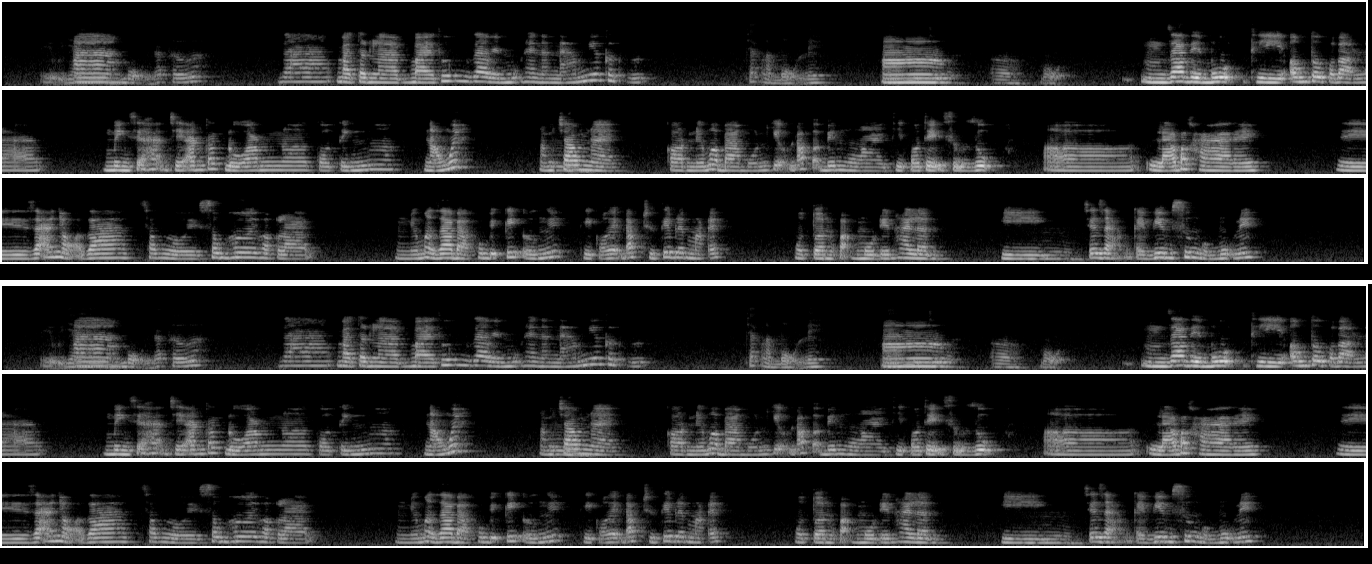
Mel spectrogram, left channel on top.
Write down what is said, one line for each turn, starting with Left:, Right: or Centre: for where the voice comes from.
Right: Ví dụ da
Left: à
Right: hay nổi mụn các thứ á,
Left: da bà cần là bài thuốc da về mụn hay là nám nghĩa các thứ
Right: chắc là mụn đi, nám
Left: à
Right: thì chưa, ờ, mụn.
Left: Ừ, ra về muộn thì ông tôi có bảo là mình sẽ hạn chế ăn các đồ ăn ờ, có tính ờ, nóng ấy, nóng
Right: Ừm,
Left: trong này. Còn nếu mà bà muốn kiểu đắp ở bên ngoài thì có thể sử dụng ờ, lá bạc hà này, thì giã nhỏ ra xong rồi xông hơi hoặc là nếu mà da bà không bị kích ứng ấy thì có thể đắp trực tiếp lên mặt ấy, một tuần khoảng một đến 2 lần thì
Right: ừm.
Left: sẽ giảm cái viêm sưng của mụn ấy.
